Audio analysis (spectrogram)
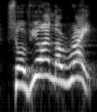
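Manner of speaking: ordinary talk, nothing marked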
